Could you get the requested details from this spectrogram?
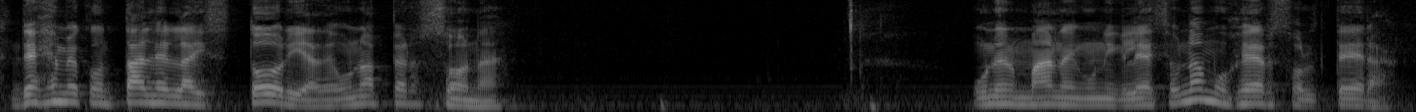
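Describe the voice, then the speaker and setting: A man preaching a sermon, moving from loud, emphatic scripture reading to low, confiding storytelling. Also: animated, normal speed.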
